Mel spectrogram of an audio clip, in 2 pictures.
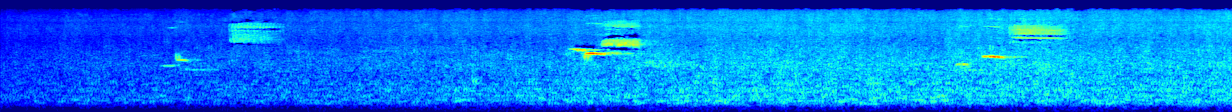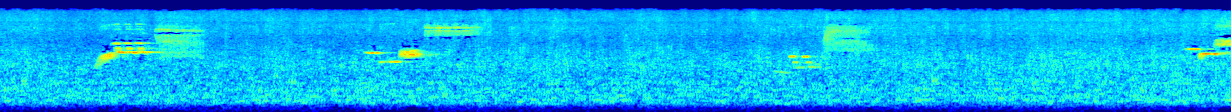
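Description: Birds calling: short chirping calls every two to four seconds over a steady background hiss.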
